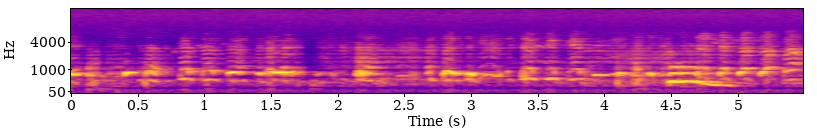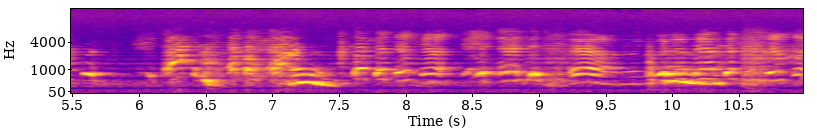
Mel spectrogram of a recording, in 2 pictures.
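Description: Baby laughing hard in repeated bursts, with no let-up apart from a short lull about six seconds in.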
